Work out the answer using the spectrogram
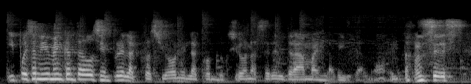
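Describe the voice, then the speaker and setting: A middle-aged Costa Rican man, an actor and presenter appearing as a guest, chats casually in a mid-range voice. He talks fast, stays relaxed and laughs often, with faint music playing behind him.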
